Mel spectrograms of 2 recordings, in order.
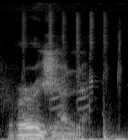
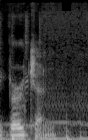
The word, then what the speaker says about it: version: version is not correct we say version and again we're going to use that CH sound that we use with genre so it's version version make sure you don't pronounce it with a G sound or what will be more of a J sound make sure you don't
